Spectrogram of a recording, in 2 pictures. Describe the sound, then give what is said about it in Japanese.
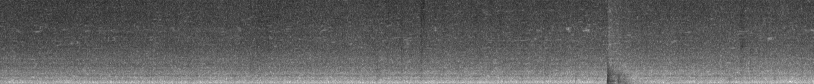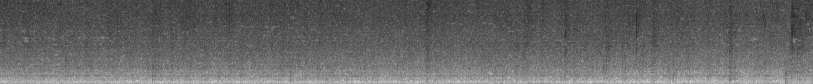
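Pork belly sizzling steadily as it pan-fries, a constant bright hiss and crackle with one sharp clack partway through and a few faint pops, no talking. “継続して焼いてます。”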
